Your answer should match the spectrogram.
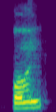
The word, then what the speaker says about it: fünf: जी सर, eins, zwei, drei, vier, fünf, मैंने पहले कहा था फुन नहीं sechs, कहना, फिन, fünf, हाँ हाँ, fünf, sechs, sieben, acht, neun, चलो जी, zehn।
